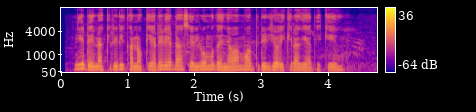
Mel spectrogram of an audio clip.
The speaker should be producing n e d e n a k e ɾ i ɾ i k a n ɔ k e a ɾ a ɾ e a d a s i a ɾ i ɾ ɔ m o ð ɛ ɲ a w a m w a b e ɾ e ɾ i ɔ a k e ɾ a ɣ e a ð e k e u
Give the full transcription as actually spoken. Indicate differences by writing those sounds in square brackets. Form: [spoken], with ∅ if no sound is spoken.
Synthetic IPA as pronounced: n e d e n a k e ɾ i ɾ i k a n ɔ k e a ɾ [e] ɾ e a d a s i a ɾ i ɾ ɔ m o ð ɛ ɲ a w a m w a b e ɾ e ɾ i ɔ [e] k e ɾ a ɣ e a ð e k e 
